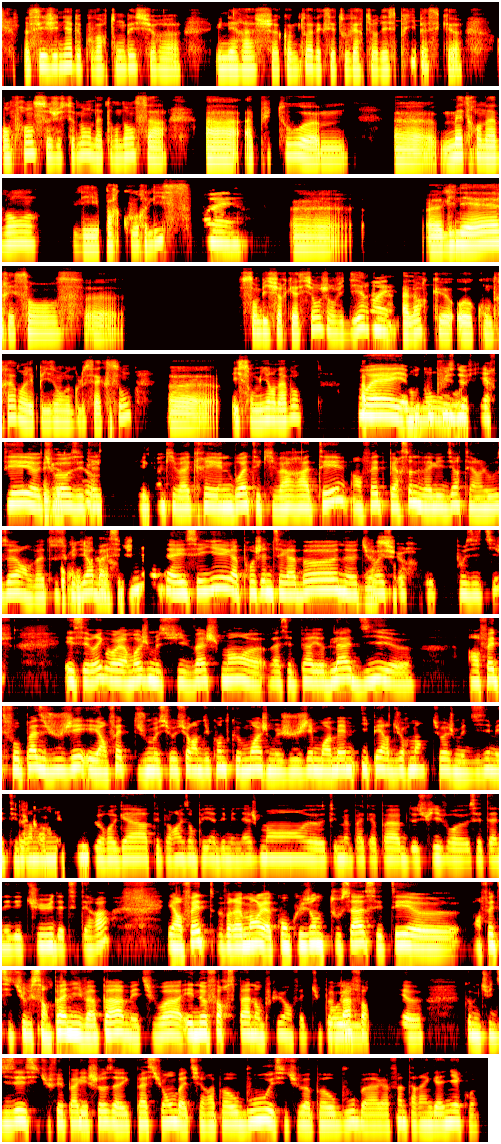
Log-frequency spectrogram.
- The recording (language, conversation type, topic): French, podcast, Quand as-tu pris une décision que tu regrettes, et qu’en as-tu tiré ?
- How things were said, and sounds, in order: other background noise; unintelligible speech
